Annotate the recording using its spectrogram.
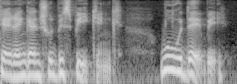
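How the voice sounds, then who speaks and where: A woman speaks with a French accent and ordinary pitch variation. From France. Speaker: podcast host. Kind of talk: interview.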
